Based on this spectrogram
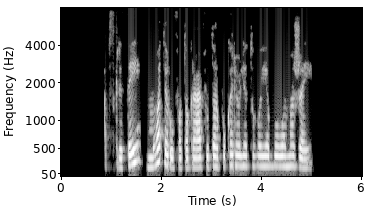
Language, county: Lithuanian, Vilnius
